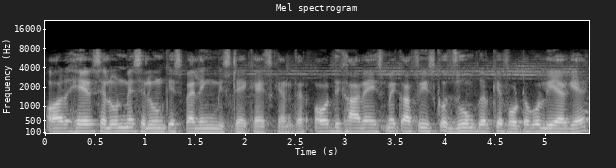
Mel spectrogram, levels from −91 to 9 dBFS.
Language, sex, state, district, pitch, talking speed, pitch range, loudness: Hindi, male, Chandigarh, Chandigarh, 125 Hz, 255 wpm, 115-125 Hz, -17 LUFS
